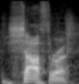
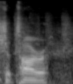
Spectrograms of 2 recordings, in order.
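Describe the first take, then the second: First: The name has a 'th' sound, no extra vowel. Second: The name has a 't' sound and an extra vowel. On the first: The speaker calls it right. "Shathra, not Shatara" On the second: The speaker calls it wrong. "not Shatara"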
